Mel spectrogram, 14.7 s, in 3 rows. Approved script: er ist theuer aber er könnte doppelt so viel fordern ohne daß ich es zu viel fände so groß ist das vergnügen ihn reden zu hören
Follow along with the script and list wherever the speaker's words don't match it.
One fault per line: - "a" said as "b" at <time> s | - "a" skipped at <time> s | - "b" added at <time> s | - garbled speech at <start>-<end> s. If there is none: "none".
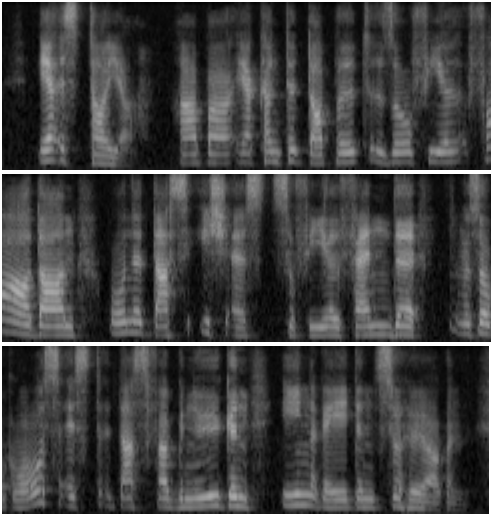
none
